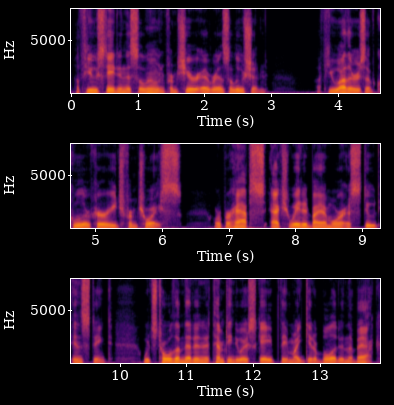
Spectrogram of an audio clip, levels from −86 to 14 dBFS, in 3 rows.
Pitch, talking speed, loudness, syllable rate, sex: 125 Hz, 175 wpm, -18 LUFS, 5.2 syllables/s, male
